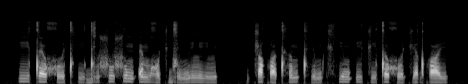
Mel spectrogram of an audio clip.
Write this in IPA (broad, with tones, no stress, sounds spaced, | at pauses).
i˦ t ɛ˦ χʷ i˨˦ tʰ i˨ d i˧ sʷ ə˦ sʷ ɪ˦ m ʔ ɛ˦ m ʁʷ ɪ˨˦ t͡ʃ d͡z ɪ˨ m i˦ l i˧ l | t͡ʃ ɛ˦ qʷ e˨ tʰ ə˦ m tʰ ɪ˨˦ m t͡ʃʰ i˦ m ʔ i˦ t͡ʃ i˨˦ t ʌ˦ χʷ a˨ t͡ʃ e˦ d qʷ e˦ i̯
